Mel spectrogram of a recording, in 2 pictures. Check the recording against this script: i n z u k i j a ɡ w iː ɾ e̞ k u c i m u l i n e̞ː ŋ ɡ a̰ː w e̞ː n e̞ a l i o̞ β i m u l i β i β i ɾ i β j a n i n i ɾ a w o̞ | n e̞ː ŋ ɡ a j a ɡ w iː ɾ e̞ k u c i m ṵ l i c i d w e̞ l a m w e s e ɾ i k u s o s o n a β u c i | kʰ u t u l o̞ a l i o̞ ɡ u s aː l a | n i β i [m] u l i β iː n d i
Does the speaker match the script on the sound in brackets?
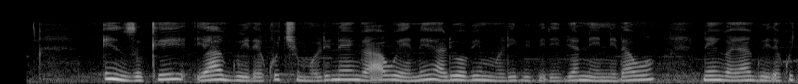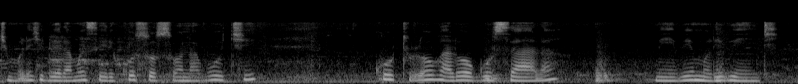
yes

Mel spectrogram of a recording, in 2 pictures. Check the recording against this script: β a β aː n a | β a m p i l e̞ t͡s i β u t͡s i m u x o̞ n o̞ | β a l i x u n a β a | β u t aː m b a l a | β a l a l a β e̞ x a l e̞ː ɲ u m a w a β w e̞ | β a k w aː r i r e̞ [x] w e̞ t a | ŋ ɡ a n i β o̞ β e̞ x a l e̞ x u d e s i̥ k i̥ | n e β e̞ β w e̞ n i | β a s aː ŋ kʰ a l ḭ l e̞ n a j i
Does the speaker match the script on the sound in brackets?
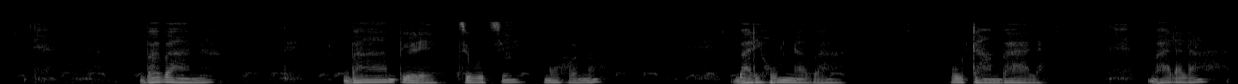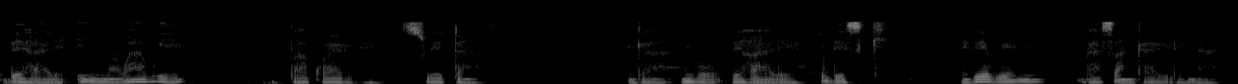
no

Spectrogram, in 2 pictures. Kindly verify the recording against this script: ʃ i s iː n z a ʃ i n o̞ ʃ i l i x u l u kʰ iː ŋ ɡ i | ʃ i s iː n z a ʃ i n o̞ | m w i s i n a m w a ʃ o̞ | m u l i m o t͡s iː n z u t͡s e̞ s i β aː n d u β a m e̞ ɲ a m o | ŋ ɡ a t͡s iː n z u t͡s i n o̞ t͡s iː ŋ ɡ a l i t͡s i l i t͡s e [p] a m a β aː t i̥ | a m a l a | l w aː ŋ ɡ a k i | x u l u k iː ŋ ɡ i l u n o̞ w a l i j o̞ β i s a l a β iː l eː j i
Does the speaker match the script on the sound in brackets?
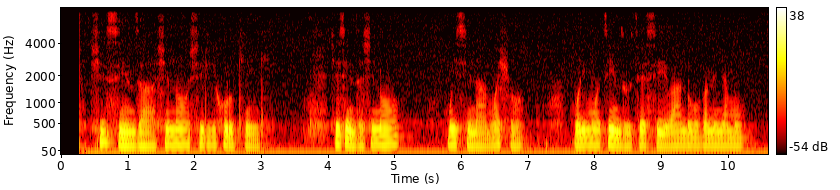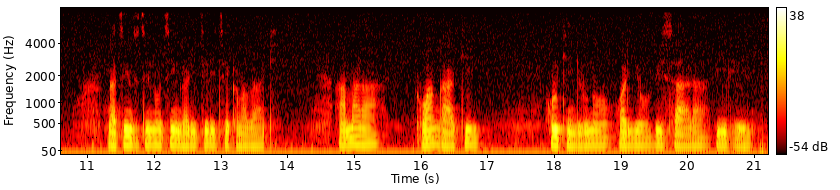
no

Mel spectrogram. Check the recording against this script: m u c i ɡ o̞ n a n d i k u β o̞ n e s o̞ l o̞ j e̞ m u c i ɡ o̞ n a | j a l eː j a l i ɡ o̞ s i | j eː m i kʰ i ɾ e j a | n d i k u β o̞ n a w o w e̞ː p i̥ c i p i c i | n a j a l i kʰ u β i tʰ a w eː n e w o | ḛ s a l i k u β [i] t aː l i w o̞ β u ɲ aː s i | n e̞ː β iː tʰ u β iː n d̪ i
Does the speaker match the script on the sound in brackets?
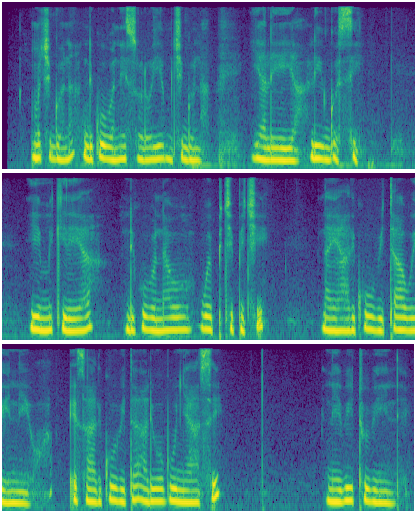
yes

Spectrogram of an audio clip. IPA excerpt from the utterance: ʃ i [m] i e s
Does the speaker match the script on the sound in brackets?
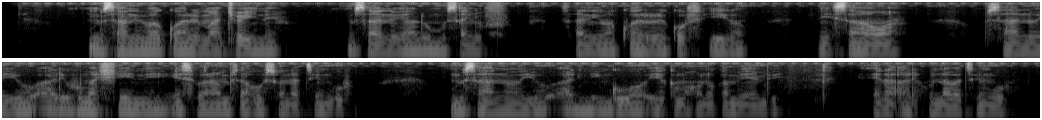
no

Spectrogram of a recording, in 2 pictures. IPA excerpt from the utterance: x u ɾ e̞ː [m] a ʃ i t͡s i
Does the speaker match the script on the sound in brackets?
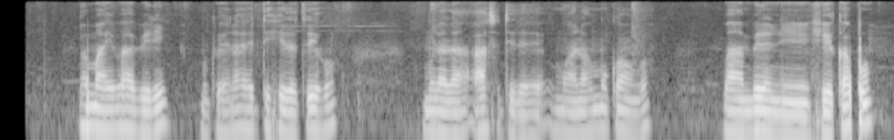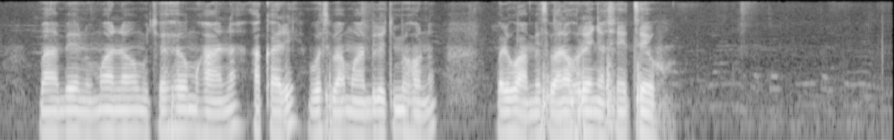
no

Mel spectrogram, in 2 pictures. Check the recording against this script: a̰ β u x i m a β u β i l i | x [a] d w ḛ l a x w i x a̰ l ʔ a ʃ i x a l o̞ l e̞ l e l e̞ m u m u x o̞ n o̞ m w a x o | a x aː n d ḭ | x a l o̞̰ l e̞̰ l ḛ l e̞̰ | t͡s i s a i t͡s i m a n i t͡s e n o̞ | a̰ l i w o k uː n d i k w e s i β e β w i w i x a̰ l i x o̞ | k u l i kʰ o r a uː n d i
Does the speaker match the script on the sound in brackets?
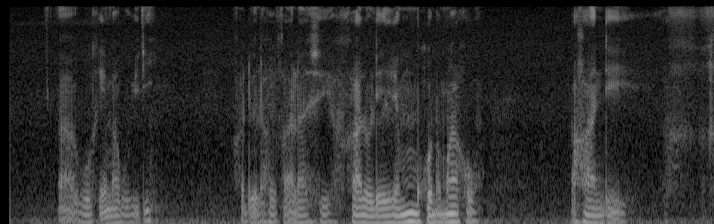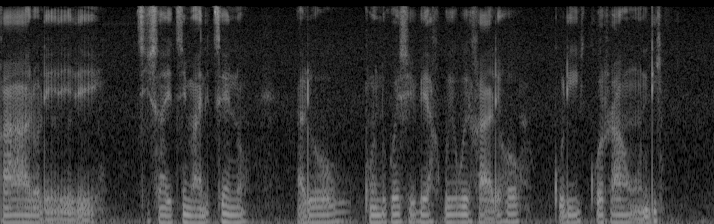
yes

